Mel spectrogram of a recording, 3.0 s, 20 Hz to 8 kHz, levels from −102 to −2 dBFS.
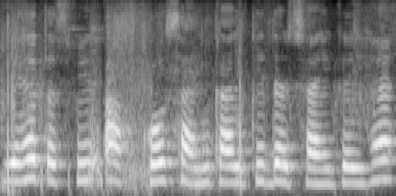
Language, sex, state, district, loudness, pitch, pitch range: Hindi, male, Haryana, Charkhi Dadri, -14 LUFS, 260 Hz, 240-270 Hz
